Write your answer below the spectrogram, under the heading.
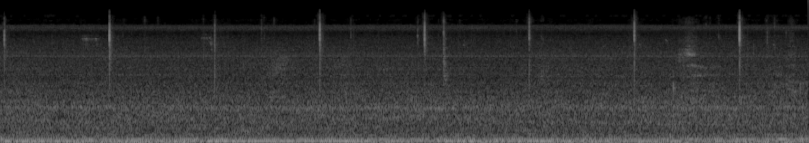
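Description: Steady low outdoor rumble, with faint high ticks about once a second.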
